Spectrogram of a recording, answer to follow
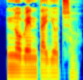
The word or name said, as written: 98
